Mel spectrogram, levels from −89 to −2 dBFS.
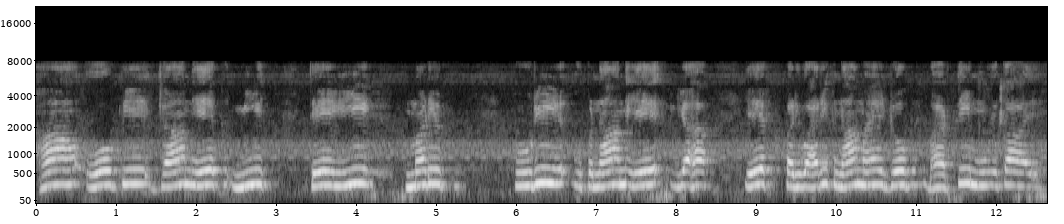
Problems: none marked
